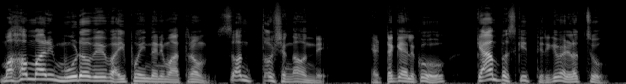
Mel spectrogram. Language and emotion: Telugu, happy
